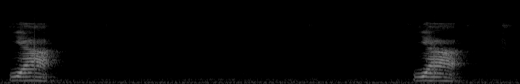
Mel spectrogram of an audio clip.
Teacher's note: 앞에서 공부한 것처럼 이중모음은 시작하는 모음과 끝나는 모음이 달라지는 모음을 말합니다. 모음 냐는 먼저 약하게 이 모음으로 시작해서 곧바로 아 모음으로 끝나는 음입니다. 이것을 한 호흡에 이어서 발음해야 합니다.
